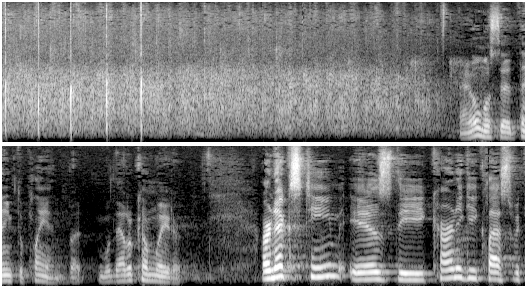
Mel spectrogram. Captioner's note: applause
